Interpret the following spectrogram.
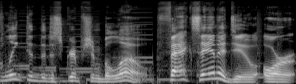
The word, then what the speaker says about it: Faxanadu: Faxanadu, or "Fuzzanadu", however you prefer to pronounce it, is a single player action adventure platformer brought to us by the fine folks at Hudson Soft.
